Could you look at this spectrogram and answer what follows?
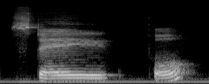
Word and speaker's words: staple: word staple so in the word staple we have an a diphthong stressed first syllable stay pull and then we have a syllabic l so it's going to sound like the word stay and then it's going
